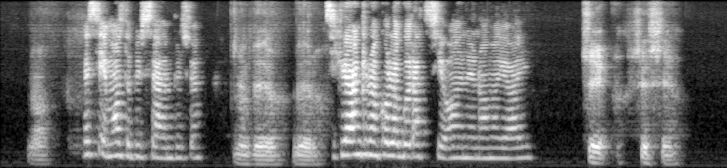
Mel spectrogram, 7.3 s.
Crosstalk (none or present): none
